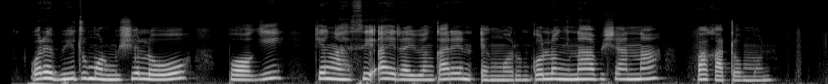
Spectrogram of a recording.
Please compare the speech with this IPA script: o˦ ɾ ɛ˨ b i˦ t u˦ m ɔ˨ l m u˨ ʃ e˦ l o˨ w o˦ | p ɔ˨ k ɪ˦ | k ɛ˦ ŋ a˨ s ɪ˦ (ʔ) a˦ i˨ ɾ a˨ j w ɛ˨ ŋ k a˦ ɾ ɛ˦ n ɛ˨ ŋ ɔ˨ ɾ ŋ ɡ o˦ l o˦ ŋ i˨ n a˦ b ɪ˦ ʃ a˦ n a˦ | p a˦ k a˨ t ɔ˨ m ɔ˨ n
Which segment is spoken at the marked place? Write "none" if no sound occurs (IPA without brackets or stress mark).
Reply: ʔ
